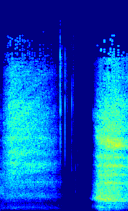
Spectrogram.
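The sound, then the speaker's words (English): Slow, deep breathing during a self-soothing butterfly-hug exercise: two long, breathy breaths, the first fading into a short silence before the second swells up loudly. No talk. “And in this position, you're going to breathe. So you'll take a few breaths”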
